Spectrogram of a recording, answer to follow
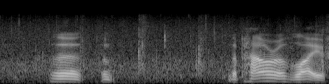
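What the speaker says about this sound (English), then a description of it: "But it's still raining, so I don't know if that's a good or bad thing." Rain falls steadily on a garden on a wet day in the Imperial Palace East Gardens in Tokyo, a soft constant patter under a person talking close to the microphone.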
